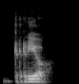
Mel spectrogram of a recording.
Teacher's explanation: Entonces si la palabra en este caso eh no tiene acento significa que la vocal tónica será la fuerte la o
